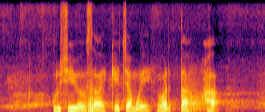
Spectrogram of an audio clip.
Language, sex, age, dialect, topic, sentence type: Marathi, female, 25-30, Southern Konkan, agriculture, question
